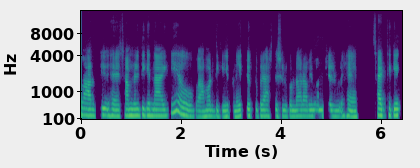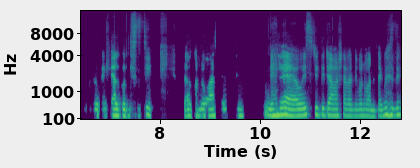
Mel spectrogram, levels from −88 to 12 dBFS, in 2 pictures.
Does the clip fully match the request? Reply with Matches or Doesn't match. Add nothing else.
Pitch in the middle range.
Matches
